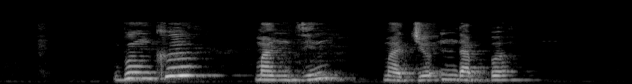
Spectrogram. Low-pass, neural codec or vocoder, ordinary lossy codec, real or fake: 7.2 kHz; none; MP3, 64 kbps; real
